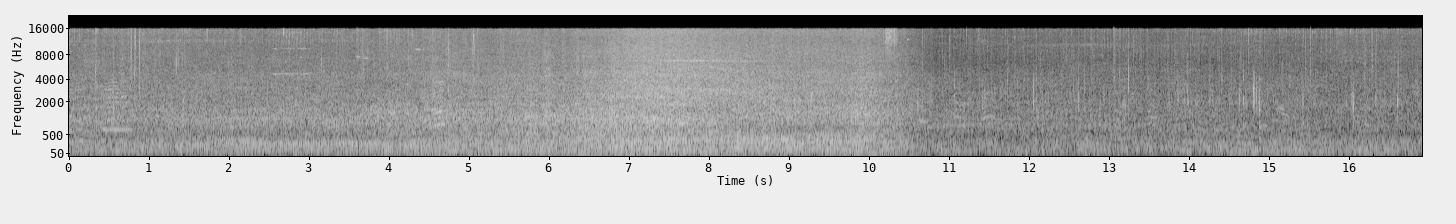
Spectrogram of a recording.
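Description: Bicycle wheels whir on the road.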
